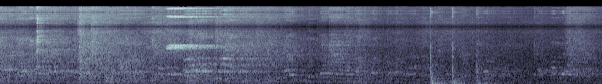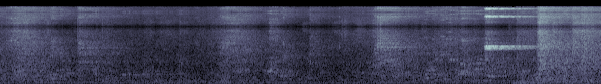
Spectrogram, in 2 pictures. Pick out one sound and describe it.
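Hockey sticks clack against the ice and the puck.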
